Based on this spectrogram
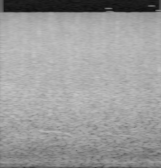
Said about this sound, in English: Hold on. Applause.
